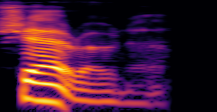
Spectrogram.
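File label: "shareowner", British English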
